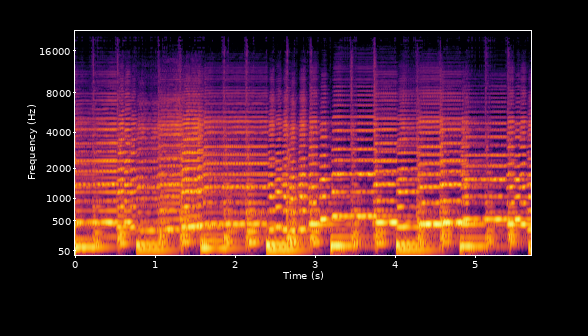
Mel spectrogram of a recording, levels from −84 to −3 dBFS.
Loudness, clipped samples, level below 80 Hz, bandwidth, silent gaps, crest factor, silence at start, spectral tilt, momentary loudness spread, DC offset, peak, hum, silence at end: -12 LUFS; under 0.1%; -26 dBFS; 16 kHz; none; 12 dB; 0 s; -5.5 dB/octave; 5 LU; under 0.1%; 0 dBFS; none; 0 s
